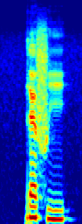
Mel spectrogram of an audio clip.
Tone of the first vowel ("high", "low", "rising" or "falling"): high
